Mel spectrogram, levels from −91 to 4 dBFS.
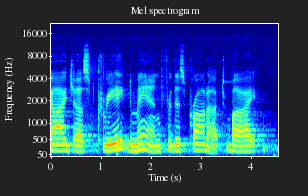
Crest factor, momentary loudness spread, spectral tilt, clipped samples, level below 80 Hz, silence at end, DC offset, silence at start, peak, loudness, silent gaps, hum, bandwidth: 16 dB; 10 LU; -6.5 dB/octave; under 0.1%; -72 dBFS; 0.05 s; under 0.1%; 0 s; -14 dBFS; -30 LUFS; none; none; 15 kHz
